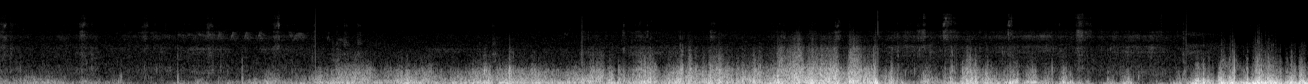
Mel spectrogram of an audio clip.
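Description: Wind buffeting the camera microphone, building up a few seconds in into a loud, gusty rumble, with footsteps on stone steps.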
